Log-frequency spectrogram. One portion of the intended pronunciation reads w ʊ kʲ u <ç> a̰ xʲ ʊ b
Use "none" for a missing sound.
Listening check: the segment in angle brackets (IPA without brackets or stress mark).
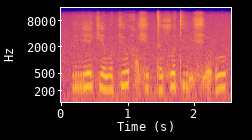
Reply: h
